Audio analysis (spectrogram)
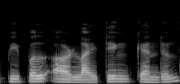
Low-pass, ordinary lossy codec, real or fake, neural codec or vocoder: none; none; real; none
